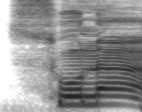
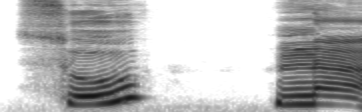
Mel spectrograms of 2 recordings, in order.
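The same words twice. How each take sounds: First: Said in the usual way. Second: सुना as two slow, separate syllables. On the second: Shown as a demonstration. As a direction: sound out सुना with a gap in the middle. (सुना को एक-एक अक्षर अलग करके) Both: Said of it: "एक अक्षर का उच्चारण करके".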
